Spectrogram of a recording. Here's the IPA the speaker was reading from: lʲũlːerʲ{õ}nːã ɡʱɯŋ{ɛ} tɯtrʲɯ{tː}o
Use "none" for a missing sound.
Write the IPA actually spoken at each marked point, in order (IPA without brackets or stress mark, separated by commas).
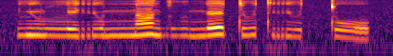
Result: o, ɛ, tː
